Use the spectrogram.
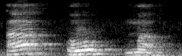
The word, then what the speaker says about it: ओम: वाला को करते हैं ओम का जो उच्चारण होता है अ ओ म तो ये जो ओम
